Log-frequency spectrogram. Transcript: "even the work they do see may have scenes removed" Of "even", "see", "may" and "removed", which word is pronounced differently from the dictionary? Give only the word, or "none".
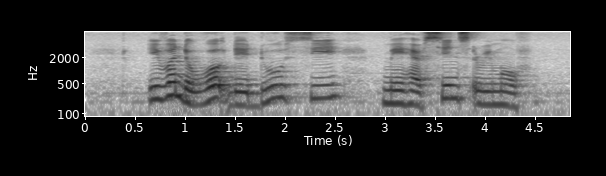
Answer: removed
